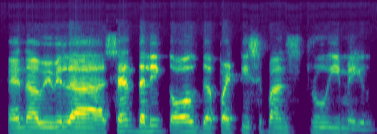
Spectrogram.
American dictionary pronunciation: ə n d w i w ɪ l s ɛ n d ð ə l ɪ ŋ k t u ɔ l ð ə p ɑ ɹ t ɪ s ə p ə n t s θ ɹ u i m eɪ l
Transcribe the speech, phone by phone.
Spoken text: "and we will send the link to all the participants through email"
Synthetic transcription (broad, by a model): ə n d w i w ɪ l s ɛ n d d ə l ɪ ŋ k t u ɔ l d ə p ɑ ɹ t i s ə p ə n t s t ɹ u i m eɪ l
